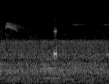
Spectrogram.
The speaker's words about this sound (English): The beeping sound clues Leah in to where the turtle could be. It's faint right now because this turtle's not close.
